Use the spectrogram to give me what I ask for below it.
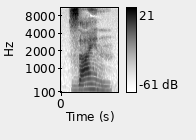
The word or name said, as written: sein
